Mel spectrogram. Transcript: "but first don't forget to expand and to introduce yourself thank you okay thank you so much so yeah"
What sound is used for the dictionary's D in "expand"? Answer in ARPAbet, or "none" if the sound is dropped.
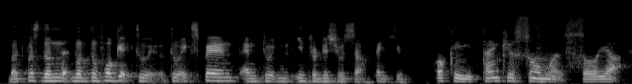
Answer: none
